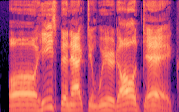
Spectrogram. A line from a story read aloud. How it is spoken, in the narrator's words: grunted Dungo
